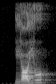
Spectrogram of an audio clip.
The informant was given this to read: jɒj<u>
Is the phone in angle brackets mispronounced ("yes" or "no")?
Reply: no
